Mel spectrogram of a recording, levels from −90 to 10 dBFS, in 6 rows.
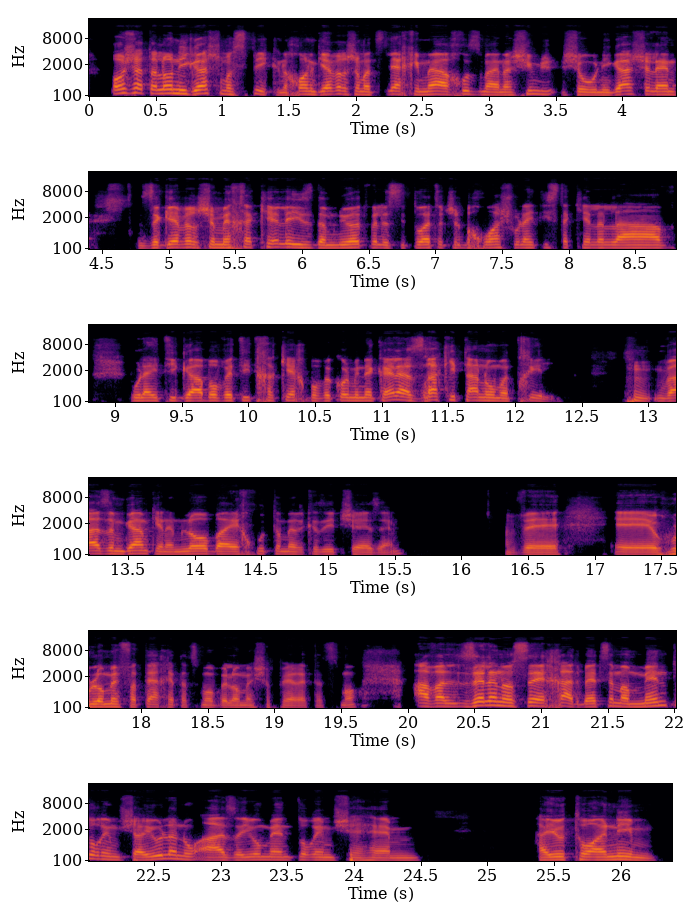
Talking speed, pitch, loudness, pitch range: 155 wpm, 140 Hz, -24 LUFS, 125-150 Hz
